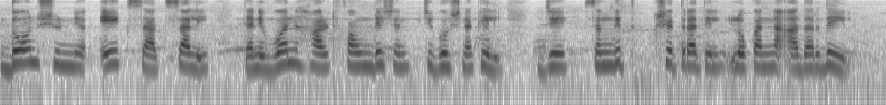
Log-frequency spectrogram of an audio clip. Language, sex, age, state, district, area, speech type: Marathi, female, 18-30, Maharashtra, Nanded, rural, read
